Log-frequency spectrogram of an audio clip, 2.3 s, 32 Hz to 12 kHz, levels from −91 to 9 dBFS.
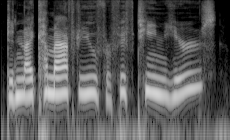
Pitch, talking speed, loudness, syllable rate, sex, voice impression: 225 Hz, 210 wpm, -17 LUFS, 4.8 syllables/s, female, very feminine, adult-like, slightly fluent, intellectual, elegant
